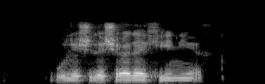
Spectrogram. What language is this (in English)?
Kabyle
